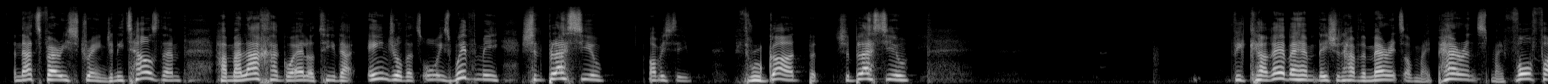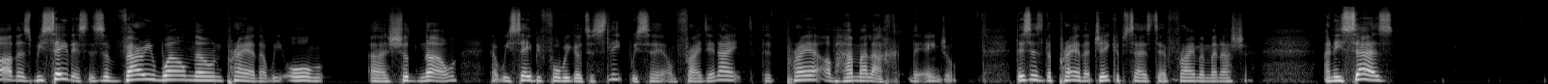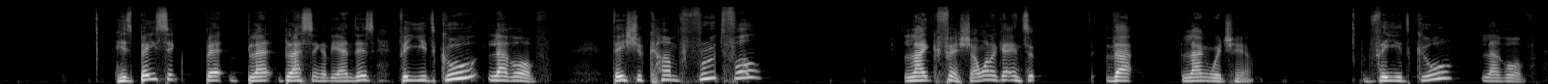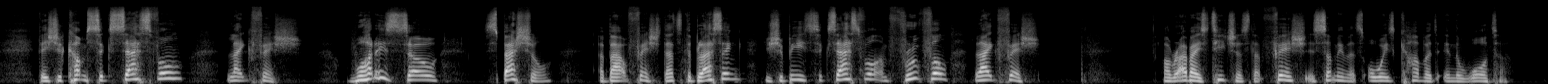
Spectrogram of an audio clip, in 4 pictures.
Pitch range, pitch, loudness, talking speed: 160-210 Hz, 180 Hz, -21 LUFS, 140 wpm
